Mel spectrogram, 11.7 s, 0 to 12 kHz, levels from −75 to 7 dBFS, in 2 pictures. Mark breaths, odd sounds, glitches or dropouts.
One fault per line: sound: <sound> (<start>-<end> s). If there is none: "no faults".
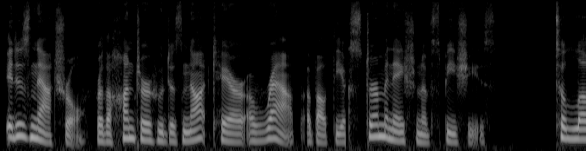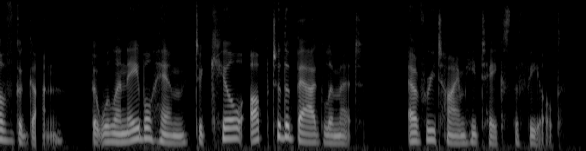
sound: dropout (6.2-6.3 s)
